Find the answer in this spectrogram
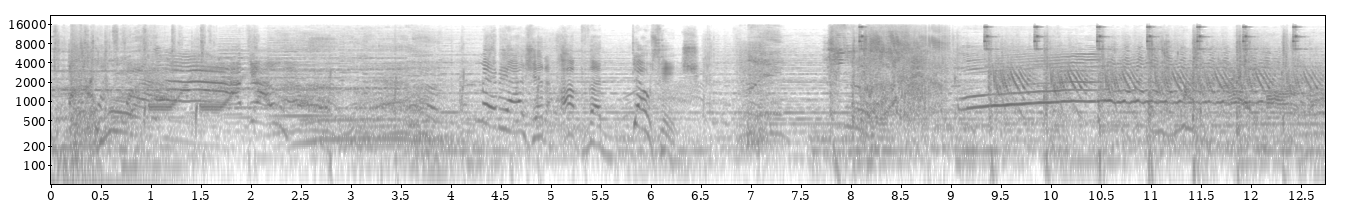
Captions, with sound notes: [grunting] Maybe I should up the dosage. [yelling]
